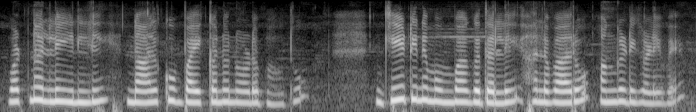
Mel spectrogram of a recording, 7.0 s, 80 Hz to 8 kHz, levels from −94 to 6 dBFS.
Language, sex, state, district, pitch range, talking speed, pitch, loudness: Kannada, female, Karnataka, Koppal, 265-290 Hz, 85 wpm, 275 Hz, -14 LUFS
